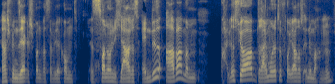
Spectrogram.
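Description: A young man co-hosting a podcast in casual chat, easygoing, with halting restarts. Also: mid-range voice, fairly bright tone. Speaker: podcast co-host.

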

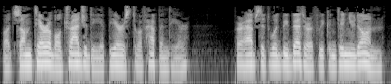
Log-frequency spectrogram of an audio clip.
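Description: Man voicing a husky, cultivated, guarded stranger. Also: medium pitch, steady tone, brisk, dry recording, lo-fi sound. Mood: courteous. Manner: polite, controlled, formal. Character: cultivated, guarded male foreign stranger, polite and tense.

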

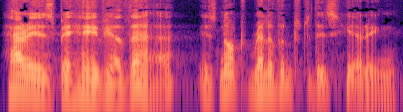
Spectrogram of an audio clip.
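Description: Man doing a calm polite old wizard, measured, bit higher than his own voice, husky, echoey. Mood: calm, courteous. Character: calm, courteous old male wizard, quietly firm.

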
